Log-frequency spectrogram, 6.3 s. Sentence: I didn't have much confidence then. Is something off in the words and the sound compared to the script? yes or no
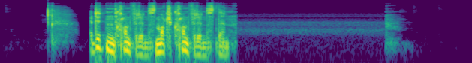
yes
